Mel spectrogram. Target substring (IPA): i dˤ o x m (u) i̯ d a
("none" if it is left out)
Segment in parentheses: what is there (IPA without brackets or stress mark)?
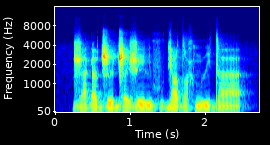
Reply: ɯ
